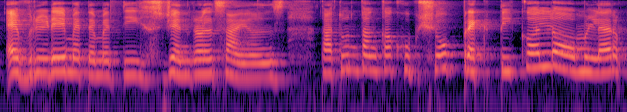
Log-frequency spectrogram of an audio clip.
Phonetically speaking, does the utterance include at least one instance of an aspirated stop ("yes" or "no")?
yes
